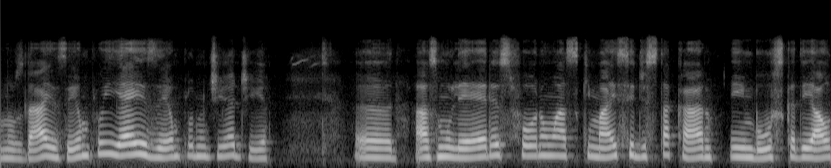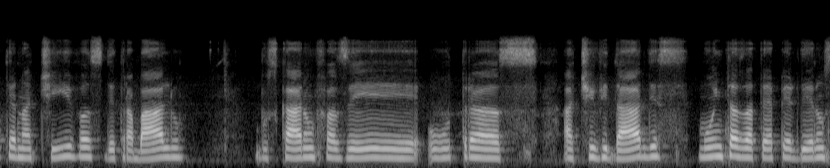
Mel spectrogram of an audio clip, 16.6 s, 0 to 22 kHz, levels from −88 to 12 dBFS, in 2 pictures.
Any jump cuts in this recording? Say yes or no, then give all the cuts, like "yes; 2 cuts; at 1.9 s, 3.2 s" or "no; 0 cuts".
yes; 3 cuts; at 3.9 s, 7.2 s, 15.2 s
